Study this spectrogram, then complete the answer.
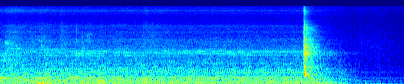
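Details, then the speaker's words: Air compressor in a DIY foam-lined wooden soundproofing cabinet with baffled vents and a temperature cutoff: a soft, muffled steady hum barely above room noise, then a click as it shuts off. Normal running. "me personally it does not bother me at all I just hear a background noise so the difference is really noticeable it's really great,"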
